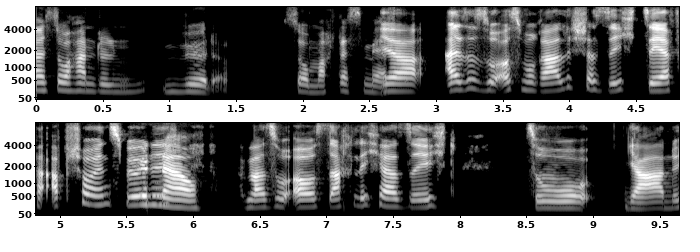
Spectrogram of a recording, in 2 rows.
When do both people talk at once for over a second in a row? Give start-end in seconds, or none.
none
